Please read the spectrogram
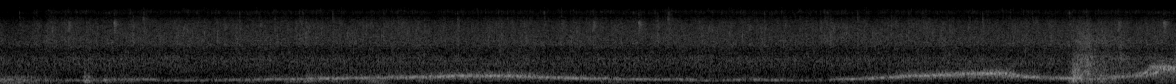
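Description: A steady rain-like hiss, with a low howling tone that slowly swells up and sinks back in pitch several times, climbing highest near the end.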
